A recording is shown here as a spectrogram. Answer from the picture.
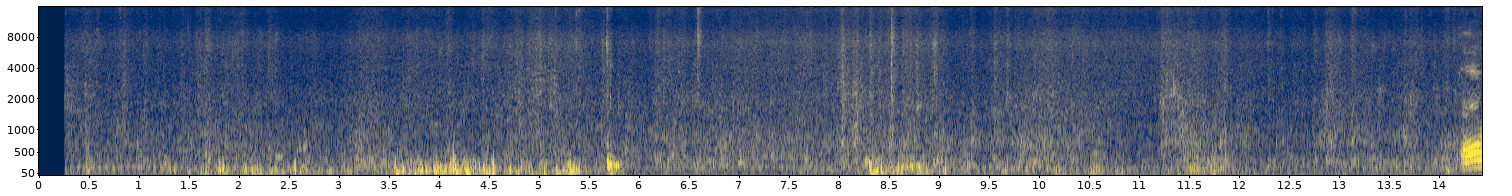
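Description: Wind and sea noise on the open deck of a fishing boat, with a steady low engine hum under it and a few knocks from handling on deck, the sharpest about six seconds in.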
